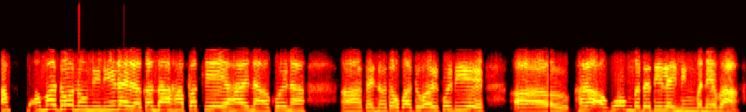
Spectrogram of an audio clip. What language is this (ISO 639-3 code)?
mni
